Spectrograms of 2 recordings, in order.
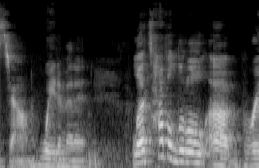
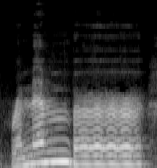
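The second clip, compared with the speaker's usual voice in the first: drawn out; 6 dB louder, much slower than usual. Real, not acted. Drawn-out reminder to viewers.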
